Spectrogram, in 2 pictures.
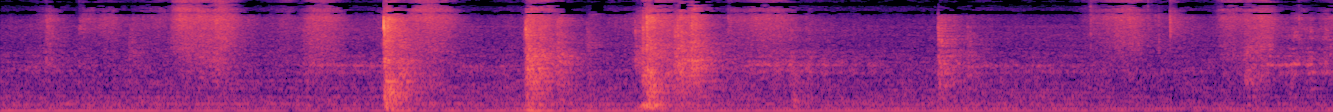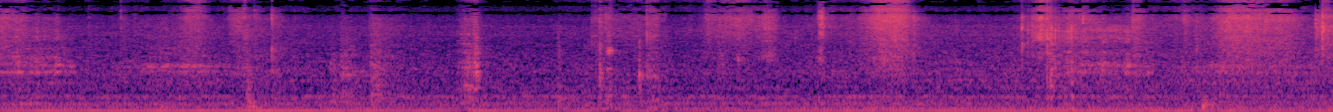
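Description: Pantry cupboard being opened and searched: three sharp knocks close together a couple of seconds in, then scattered light clicks and rustles from items on the shelves, over a low steady hum.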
